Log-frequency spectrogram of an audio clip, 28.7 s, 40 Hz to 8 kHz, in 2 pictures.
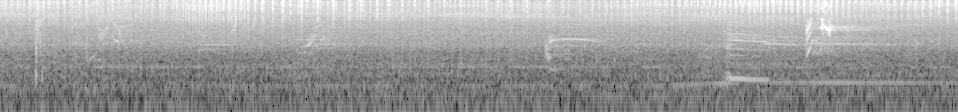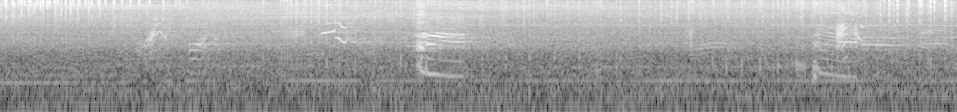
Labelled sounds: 8.2	9.0	killer whale, southern resident, 1.1 to 1.3 kHz
10.8	11.5	killer whale, southern resident, 0.19 to 0.26 kHz
20.7	21.2	killer whale, southern resident, 1.3 to 1.7 kHz
26.5	26.9	killer whale, southern resident, 0.21 to 0.33 kHz
27.3	27.8	killer whale, southern resident, 0.91 to 1.0 kHz

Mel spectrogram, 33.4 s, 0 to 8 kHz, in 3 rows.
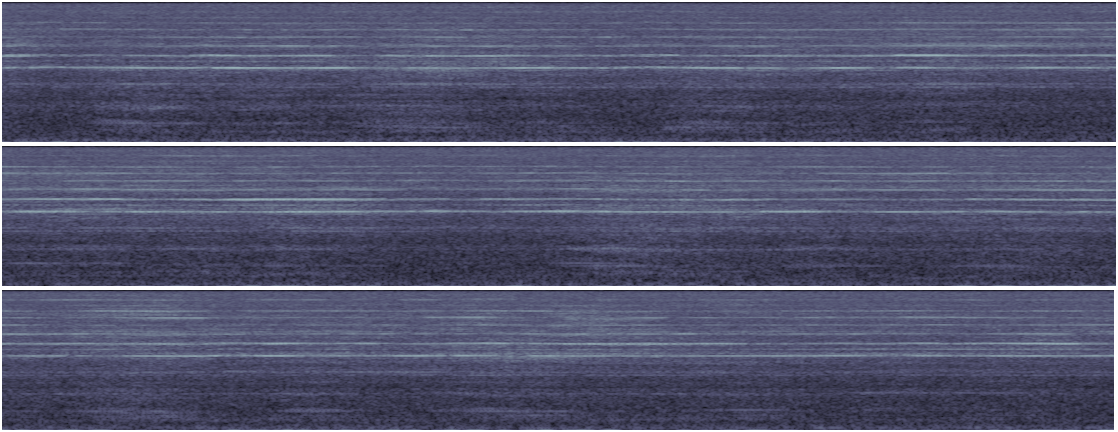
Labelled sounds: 0.3	0.9	vessel noise, 4.6 to 5.4 kHz
2.1	2.4	vessel noise, 2.6 to 2.7 kHz
2.8	3.0	vessel noise, 3.0 to 3.3 kHz
9.0	9.4	vessel noise, 2.6 to 2.8 kHz
10.2	10.5	vessel noise, 1.9 to 2.1 kHz
12.8	13.8	vessel noise, 2.5 to 6.7 kHz
18.5	19.6	vessel noise, 1.6 to 4.7 kHz
23.2	24.2	vessel noise, 3.1 to 5.3 kHz
24.5	25.2	vessel noise, 1.3 to 2.7 kHz
26.6	28.2	vessel noise, 3.0 to 5.2 kHz
28.6	29.0	vessel noise, 4.5 to 4.6 kHz
31.3	31.6	vessel noise, 4.6 to 4.7 kHz

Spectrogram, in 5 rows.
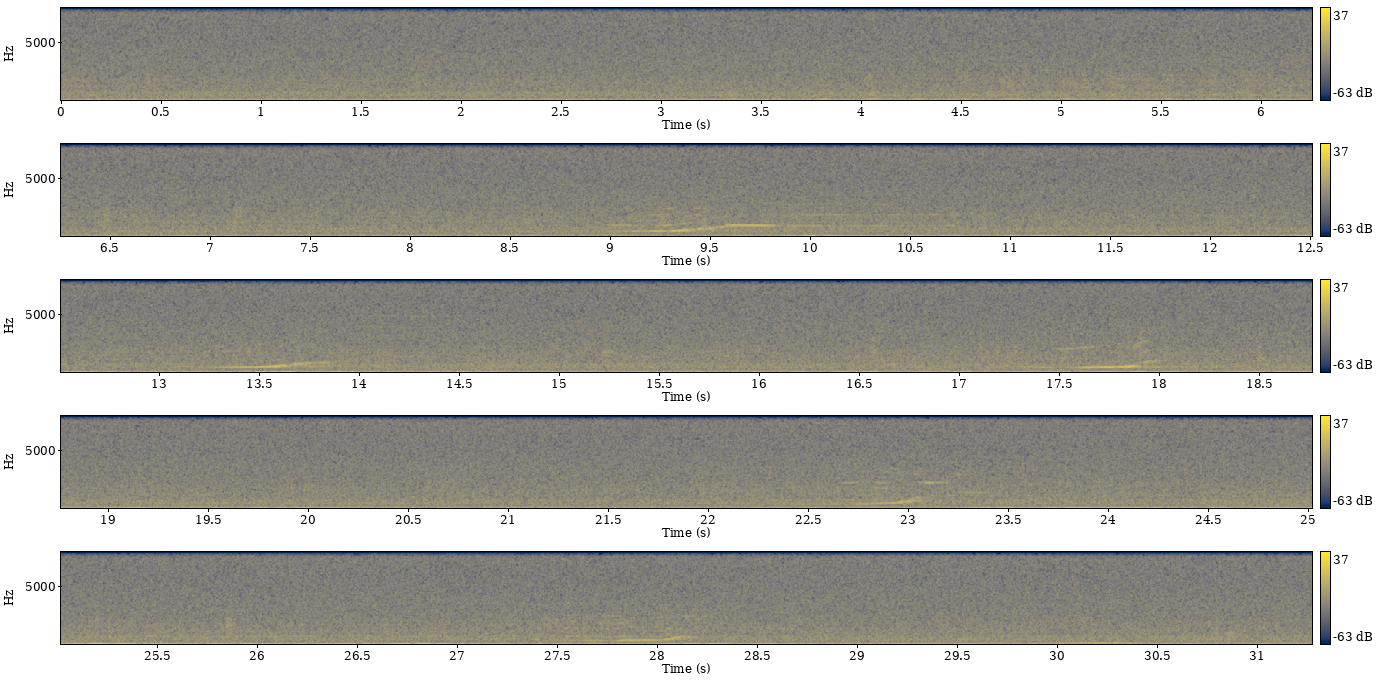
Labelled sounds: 9.5	9.9	humpback whale, 0.80 to 1.0 kHz
13.7	13.9	humpback whale, 0.80 to 0.99 kHz
17.5	17.8	humpback whale, 2.0 to 2.4 kHz

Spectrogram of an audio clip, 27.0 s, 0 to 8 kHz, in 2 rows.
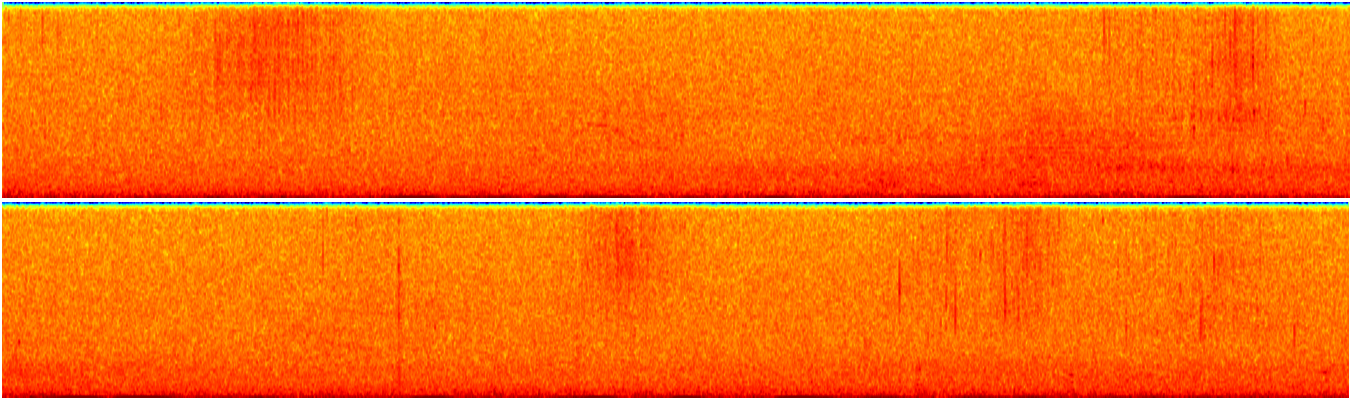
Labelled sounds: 5.5	6.8	killer whale, Bigg's (transient), Gulf of Alaska transient, 1.9 to 3.3 kHz

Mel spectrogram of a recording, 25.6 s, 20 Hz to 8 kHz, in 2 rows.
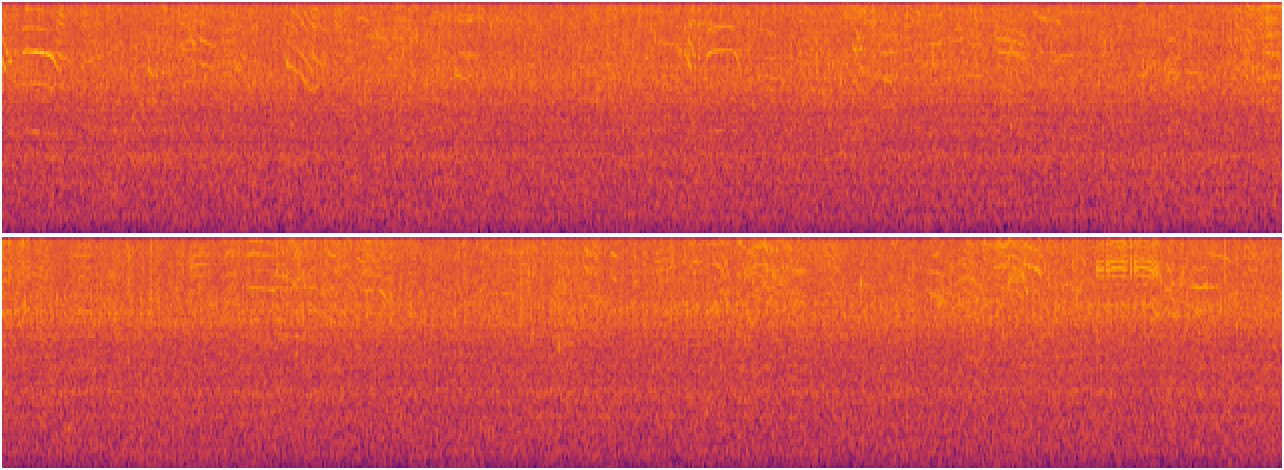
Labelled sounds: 0.2	0.6	Pacific white-sided dolphin, 2.5 to 7.3 kHz
2.8	3.9	Pacific white-sided dolphin, 2.6 to 5.4 kHz
4.6	4.8	Pacific white-sided dolphin, 4.0 to 6.9 kHz
6.9	7.4	Pacific white-sided dolphin, 4.0 to 6.2 kHz
9.9	10.8	Pacific white-sided dolphin, 3.8 to 5.2 kHz
12.6	12.9	Pacific white-sided dolphin, 4.0 to 7.6 kHz
13.5	13.7	Pacific white-sided dolphin, 6.2 to 6.5 kHz
15.2	15.8	Pacific white-sided dolphin, 4.1 to 7.6 kHz
19.3	19.6	Pacific white-sided dolphin, 5.2 to 5.6 kHz
20.3	20.6	Pacific white-sided dolphin, 6.7 to 7.2 kHz
23.7	25.1	Pacific white-sided dolphin, 4.2 to 7.5 kHz

